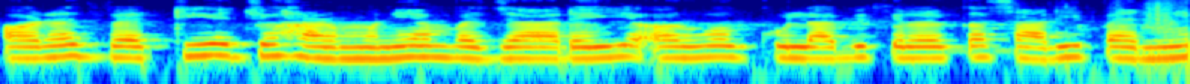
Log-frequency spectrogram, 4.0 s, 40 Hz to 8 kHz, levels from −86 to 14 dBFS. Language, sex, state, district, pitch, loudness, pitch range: Hindi, female, Bihar, Katihar, 215 Hz, -14 LUFS, 210-225 Hz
